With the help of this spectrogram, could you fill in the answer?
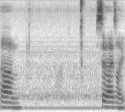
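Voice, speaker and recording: In an American accent, a man speaks at a fairly high pitch. Audible room echo surrounds his voice. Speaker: channeling researcher video blogger. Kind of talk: casual monologue video address. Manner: hesitant, many fillers and repetitions.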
